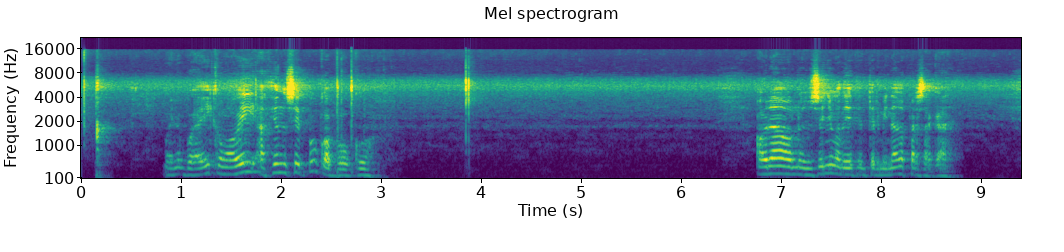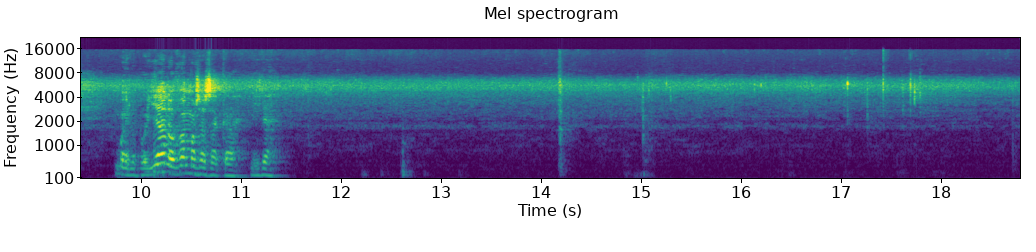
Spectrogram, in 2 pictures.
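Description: Dough fritters sizzle and bubble in hot oil.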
